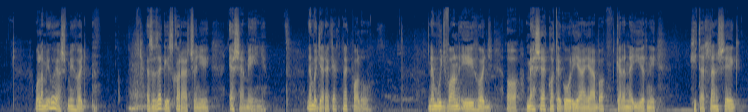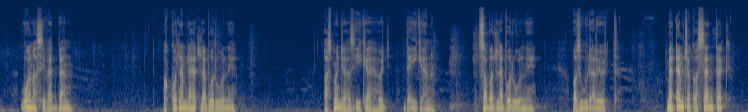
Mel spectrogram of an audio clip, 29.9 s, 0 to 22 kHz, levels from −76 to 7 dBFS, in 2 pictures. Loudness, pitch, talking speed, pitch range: -18 LUFS, 100 Hz, 90 wpm, 90-110 Hz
